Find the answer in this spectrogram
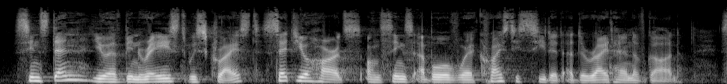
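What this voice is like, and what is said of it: French accent in English. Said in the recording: “I have a French accent ... Right, there's no H ... You get the French accent this morning”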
